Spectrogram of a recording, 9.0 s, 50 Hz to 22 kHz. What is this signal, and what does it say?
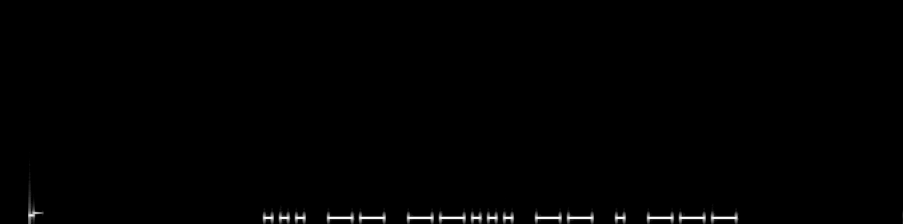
Morse code, heard as a keyed tone, about 15 wpm, 700 Hz. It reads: SM7MEO
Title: DXCC-100 Call Signs - 6 Characters - Repeated 3x - 15wpm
